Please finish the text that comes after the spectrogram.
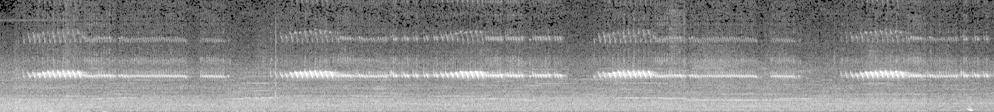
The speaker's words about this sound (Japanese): それで皆さんに一度あその、はい、コオロギさんの鳴き方のいろいろ三つ、はい、聞いていただこうと思います、はい、まずは一人泣きのコオロギさん、はい、ちょっと聞いてくださいはいかけてみますはい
